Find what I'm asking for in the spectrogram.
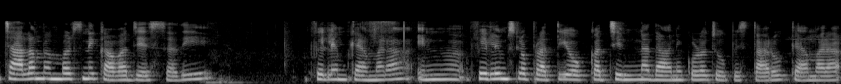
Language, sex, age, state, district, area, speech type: Telugu, female, 18-30, Telangana, Suryapet, urban, spontaneous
